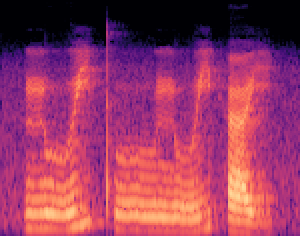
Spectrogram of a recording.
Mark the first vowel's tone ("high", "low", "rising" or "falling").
rising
